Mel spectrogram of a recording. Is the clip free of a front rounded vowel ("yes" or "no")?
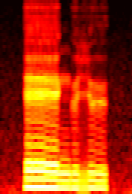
no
